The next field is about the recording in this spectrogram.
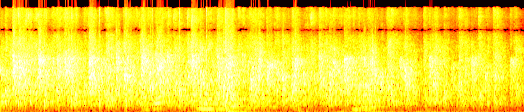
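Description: A live show audience breaks into a round of applause for a guest who spoke about a race, a dense, steady wash of many hands clapping at full volume for the whole stretch, with a few faint voices mixed in.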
